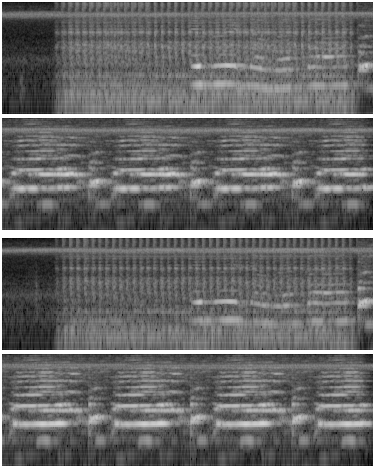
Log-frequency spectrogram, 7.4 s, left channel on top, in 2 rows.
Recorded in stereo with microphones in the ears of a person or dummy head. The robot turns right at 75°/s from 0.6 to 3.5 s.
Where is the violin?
50° right (ahead or behind), 0.7 m.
